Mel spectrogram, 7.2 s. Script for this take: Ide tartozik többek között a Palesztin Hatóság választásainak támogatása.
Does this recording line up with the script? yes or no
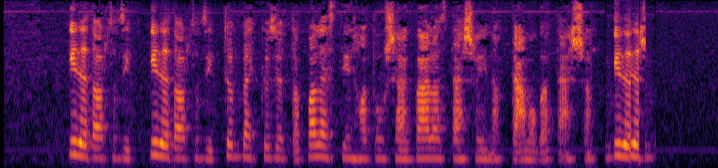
no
